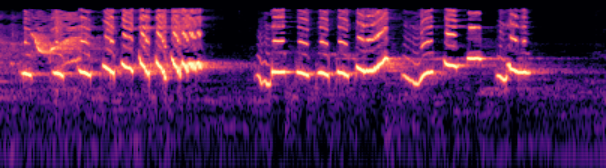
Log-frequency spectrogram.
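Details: White-rumped shama in vigorous full song meant to spur other shamas to respond: a rapid run of rising chirped notes, a brief gap, then another string of warbled, twisting whistles.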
